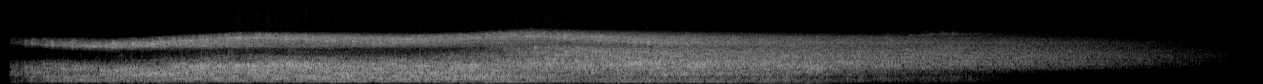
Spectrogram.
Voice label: Chimera Main Room Whisper One Off; Ambience; Warframe; DE

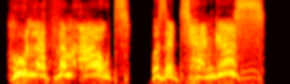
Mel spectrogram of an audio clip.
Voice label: Intel Inf Released Grineer Fem en; Warframe; Infested Intro Quest

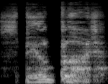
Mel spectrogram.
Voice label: Attack Normal Soldier Sword Agent Male, Battle; Dialog; Barks; Melee; Sinecure

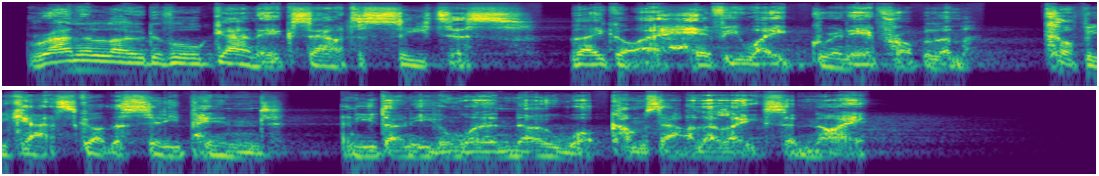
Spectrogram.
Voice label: Male Pilots, Male One, en; Dialog; Warframe; Solaris Venus

